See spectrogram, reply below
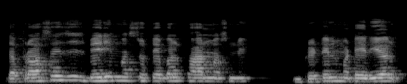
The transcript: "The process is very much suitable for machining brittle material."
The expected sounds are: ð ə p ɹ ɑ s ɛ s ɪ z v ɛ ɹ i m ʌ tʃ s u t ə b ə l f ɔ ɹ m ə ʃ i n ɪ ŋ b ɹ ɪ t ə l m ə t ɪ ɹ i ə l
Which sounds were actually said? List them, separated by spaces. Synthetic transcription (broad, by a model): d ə p ɹ ɑ s ɛ s ɪ z v ɛ ɹ i m ʌ tʃ s u t ə b ə l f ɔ ɹ m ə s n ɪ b ɹ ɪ t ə n m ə t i ɹ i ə l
